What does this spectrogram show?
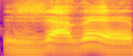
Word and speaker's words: Yahvé: En primer lugar, debe tener el nombre, y vemos que la ley de Dios dice que el nombre es Jehová, o Yahvé, mejor pronunciado, el Eterno.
